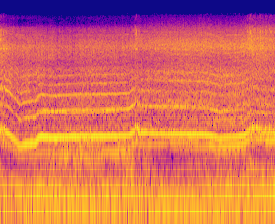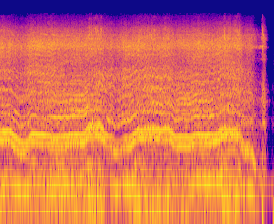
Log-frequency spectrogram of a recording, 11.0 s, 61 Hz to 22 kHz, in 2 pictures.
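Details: New Emax 2306 2400kv brushless motors running hot, whining tone rising and falling with throttle with a rough buzzy edge; abnormal motor noise and vibration, cause unclear.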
